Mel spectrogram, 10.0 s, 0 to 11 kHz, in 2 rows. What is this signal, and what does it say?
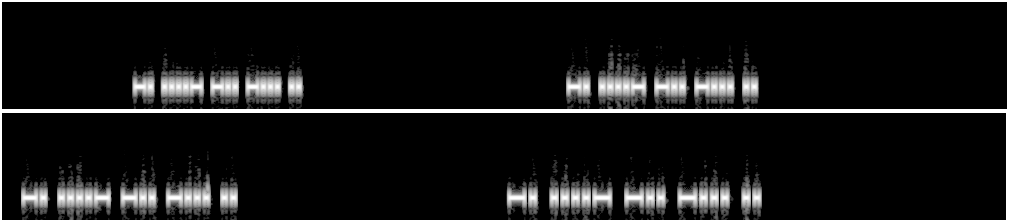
Morse code, heard as a keyed tone, about 58 wpm, 700 Hz. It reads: N4DBI N4DBI N4DBI N4DBI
